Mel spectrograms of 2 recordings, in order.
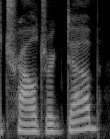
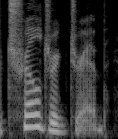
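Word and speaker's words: Traldragdubb: It contained a warrant for conducting me and my retinue to Traldrigdub, or Trildrigdrib, for it is pronounced both ways as near as I can remember, by a party of 10 horse.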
